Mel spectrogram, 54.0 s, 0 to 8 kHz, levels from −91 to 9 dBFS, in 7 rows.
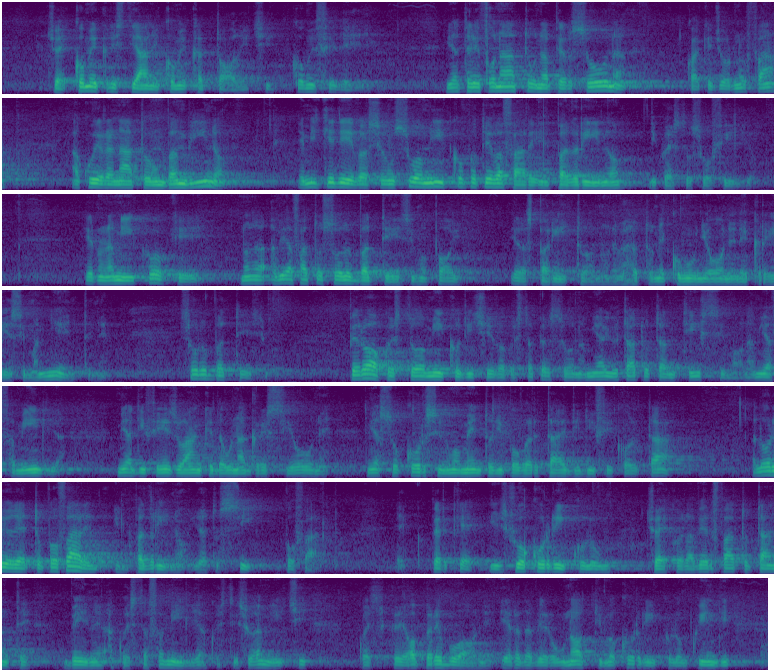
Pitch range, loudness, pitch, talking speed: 95-115 Hz, -35 LUFS, 100 Hz, 145 wpm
